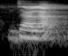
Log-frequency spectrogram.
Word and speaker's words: জ্বালা: জ্বালা, এই শব্দের আদ্য ব উচ্চারণ হয় না, জ্বালা, হ্যাঁ, বর্গ জয় বয় আকার লয় আকারে লা, কিন্তু এই বয়ের উচ্চারণ আমরা করি না, হ্যাঁ, এই জ্বালা লিখি, জ্বালা এরকম হবে, উচ্চারণ এরকম, শব্দের বানান কিন্তু এরকম।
